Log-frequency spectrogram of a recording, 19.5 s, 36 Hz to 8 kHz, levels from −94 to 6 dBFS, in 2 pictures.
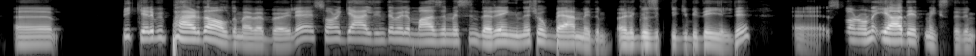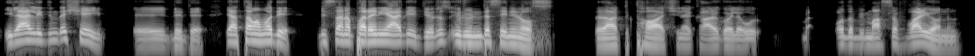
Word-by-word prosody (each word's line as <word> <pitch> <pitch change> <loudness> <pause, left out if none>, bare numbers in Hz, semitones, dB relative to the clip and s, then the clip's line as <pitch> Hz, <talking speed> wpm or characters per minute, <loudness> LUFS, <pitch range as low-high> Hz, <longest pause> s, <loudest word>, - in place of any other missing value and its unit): Eee, 120 +1 -4 0.7
bir 240 - -3
kere, 200 -1 +2
1 215 0 -9
perde 190 -1 +5
aldım 125 -9 +3
eve 105 -2 -3
böyle. 105 - -3
Sonra 195 -1 -6
geldiğinde 180 -1 -2
böyle 175 -1 -3
malzemesini 155 0 -2
de, 125 -2 +4
rengini 145 -3 +1
de 145 - -1
çok 150 -4 -4
beğenmedim. 115 -9 +2
Öyle, 115 0 0
gözüktüğü 115 0 -3
gibi 110 +1 -10
değildi. 110 - -2 0.5
Eee, - - -12 0.3
sonra 175 -2 -2
onu 165 - 0
iade 165 -3 +8
etmek 120 -8 -5
istedim. 95 -2 -11
İlerlediğimde 165 +5 +2
şey, 150 - -3 0.3
eee, 95 0 -9
dedi 440 +1 -7 0.2
“yaa, 145 - +3
tamam, 155 -1 +4
hadi. 155 -3 +2 0.3
Biz 145 -2 -7
sana 155 -2 +4
paranı 150 +1 +6
iade 145 0 +4
ediyoruz, 125 +3 -6
ürünün 130 -3 -1
de 145 - +3
senin 130 -3 -3
olsun.“ 95 -3 -2 0.5
Eee, - - -2
artık, 105 0 0
taa, 105 -4 +2
Çin'e 100 +1 -12
kargoyla 95 -1 -5
o 100 - -7 0.5
be - - -19 0.3
o 120 - -7
da 115 -2 -7
bir 110 - -12
masrafı 110 0 -6
var 130 +2 +4
ya 125 - 0
onun. 80 -2 -10
130 Hz, 175 wpm, -20 LUFS, 110-160 Hz, 0.7 s, iade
